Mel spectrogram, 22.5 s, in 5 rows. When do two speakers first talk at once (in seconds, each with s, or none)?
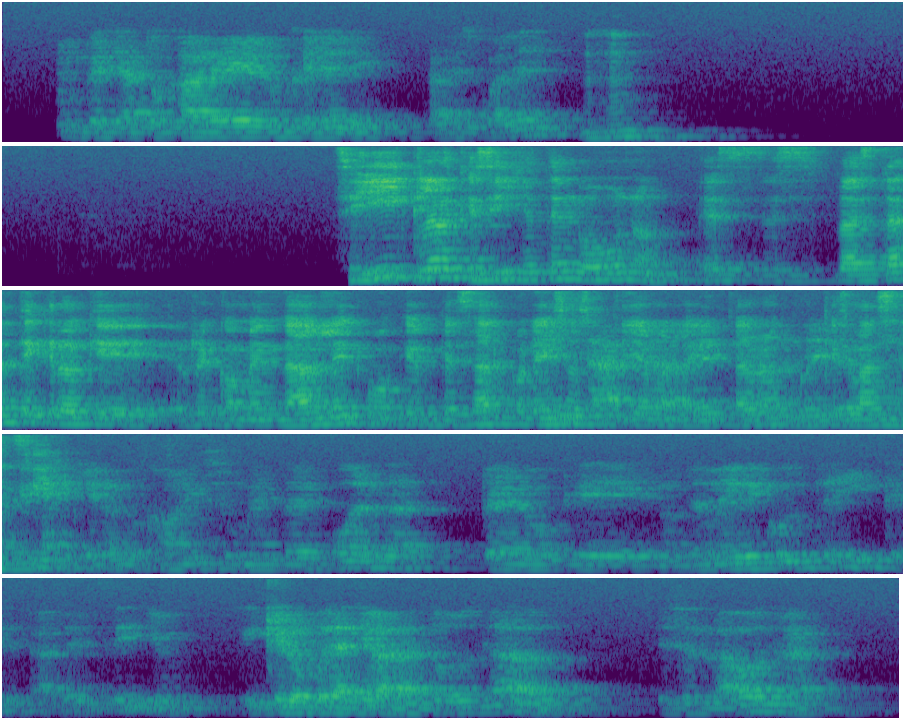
11.7 s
